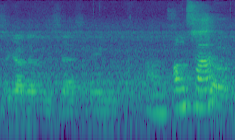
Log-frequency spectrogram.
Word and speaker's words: Aung San: Aung San? Son. How you spell it?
